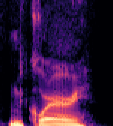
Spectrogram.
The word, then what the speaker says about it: McQuarrie: So these are the first two with Christopher McQuarrie, I guess is how you say his last name. – McQuarrie.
